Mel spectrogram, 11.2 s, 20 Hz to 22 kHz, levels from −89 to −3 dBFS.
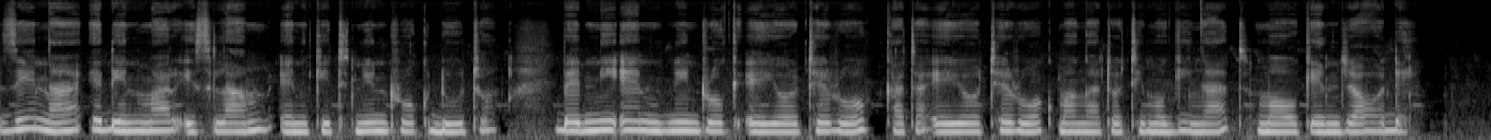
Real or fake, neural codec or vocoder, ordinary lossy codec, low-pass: real; none; none; none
